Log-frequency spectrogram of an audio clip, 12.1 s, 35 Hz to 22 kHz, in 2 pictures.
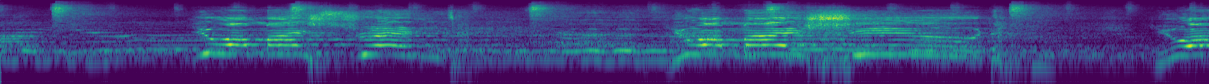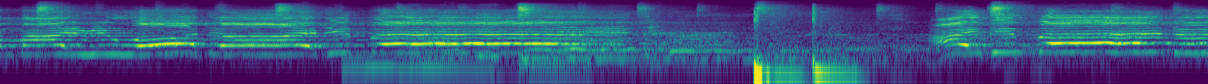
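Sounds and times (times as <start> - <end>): person singing with vibrato: 0.0 - 12.0
low drum beats: 9.8 - 10.6.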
